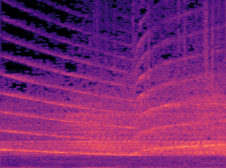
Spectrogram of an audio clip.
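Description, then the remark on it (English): Two fire engines pass by, a loud siren wailing steadily with no one talking, its pitch sliding gradually downward and then rising again amid low road rumble. “Oh, two fire engines going past there.”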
